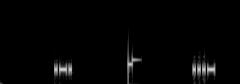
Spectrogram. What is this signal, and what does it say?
Morse code, heard as a keyed tone, about 50 wpm, 690 Hz. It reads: R V
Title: Single Letters - Rapid-Fire 50wpm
